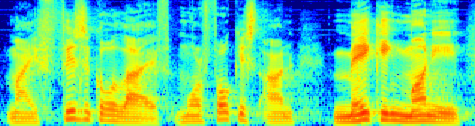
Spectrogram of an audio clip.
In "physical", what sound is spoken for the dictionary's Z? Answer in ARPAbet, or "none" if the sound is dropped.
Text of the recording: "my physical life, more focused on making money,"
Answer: Z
